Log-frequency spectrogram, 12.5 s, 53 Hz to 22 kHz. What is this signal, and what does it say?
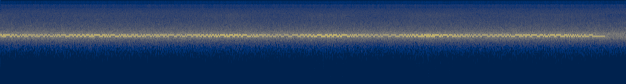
RTTY (45.45 baud, 170 Hz shift), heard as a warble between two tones, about 1700 Hz centre, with radio static, fading and a narrow filter. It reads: … ALSO INTRODUCED THE IDEA OF PLOT POINTS INTO SCREENWRITING THEORY.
